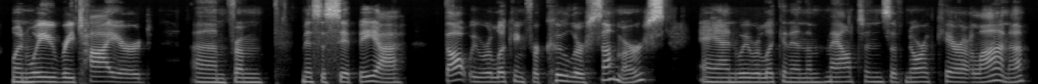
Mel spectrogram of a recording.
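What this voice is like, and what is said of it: Southern US accent. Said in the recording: “I'm a Texan with a Southern accent because I spent most of my life in Mississippi”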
